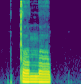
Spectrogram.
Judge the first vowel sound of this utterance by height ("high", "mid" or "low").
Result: mid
